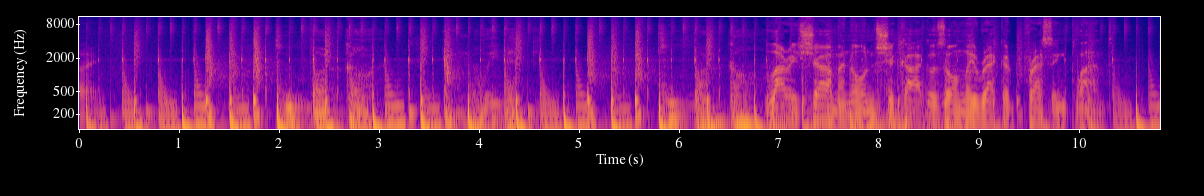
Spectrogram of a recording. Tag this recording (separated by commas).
Speech, Music, Background music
